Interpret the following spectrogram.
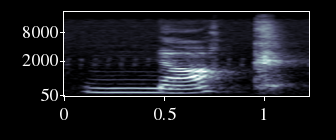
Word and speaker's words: knock: to be in silent in all of them knock know melt knife knee kneel it's now time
